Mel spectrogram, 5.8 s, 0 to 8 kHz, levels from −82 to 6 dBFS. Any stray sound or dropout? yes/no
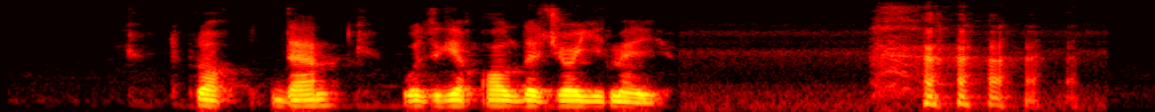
yes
